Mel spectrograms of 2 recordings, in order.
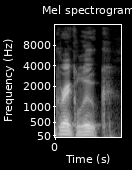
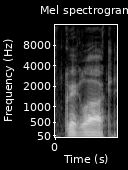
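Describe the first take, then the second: First: The surname has a long 'oo' vowel. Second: The surname has a short 'o' vowel. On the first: Some other people say it this way. "I've heard people pronounce it Greg Luke" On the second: The speaker believes this is the actual name. "But I think it's Greg Locke"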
